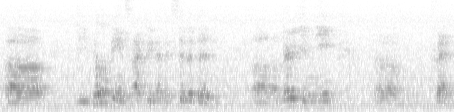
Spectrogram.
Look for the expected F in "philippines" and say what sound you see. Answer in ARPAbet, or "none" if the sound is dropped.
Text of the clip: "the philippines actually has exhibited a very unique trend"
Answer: F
